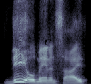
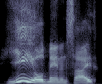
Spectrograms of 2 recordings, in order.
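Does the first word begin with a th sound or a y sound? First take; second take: th; y. First: The first word starts with a th sound. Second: The first word starts with a y sound. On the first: The speaker calls it right. "it is the old man and scythe" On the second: The speaker calls it wrong. "It is not ye old man and scythe"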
